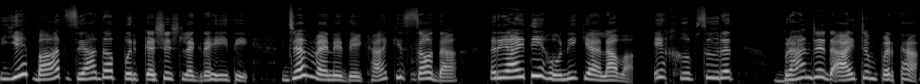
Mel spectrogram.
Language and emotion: Urdu, happy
